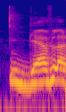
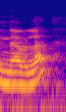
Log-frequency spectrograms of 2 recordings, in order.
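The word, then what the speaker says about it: nabla: বল আচ্ছা এর উচ্চারণটা কি হবে দেখো এর উচ্চারণটা হবে এটাকে কি বলা হবে বলব মানে চিহ্নটার নাম নেবলা গ্যাবলা না নেব নেবলা চিহ্নটার নাম হচ্ছে নেবলা আর এটা হবে গ্রড উচ্চারণটা হবে কি বল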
